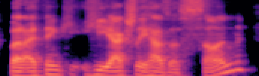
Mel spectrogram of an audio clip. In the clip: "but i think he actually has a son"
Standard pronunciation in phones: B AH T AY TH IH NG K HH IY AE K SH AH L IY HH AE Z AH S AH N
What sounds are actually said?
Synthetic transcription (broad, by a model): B AH T AY TH IH NG K HH IY AE K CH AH L IY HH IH Z AH S AH N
